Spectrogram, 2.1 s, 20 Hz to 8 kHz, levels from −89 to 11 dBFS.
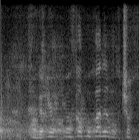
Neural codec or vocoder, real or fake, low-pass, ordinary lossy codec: codec, 16 kHz, 0.8 kbps, ZipCodec; fake; none; none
